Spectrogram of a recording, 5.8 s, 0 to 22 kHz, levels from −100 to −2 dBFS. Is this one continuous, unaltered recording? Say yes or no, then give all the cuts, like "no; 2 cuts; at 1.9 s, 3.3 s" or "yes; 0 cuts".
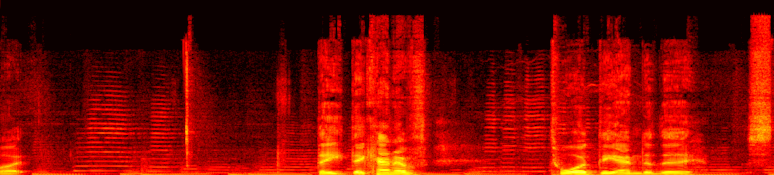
yes; 0 cuts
